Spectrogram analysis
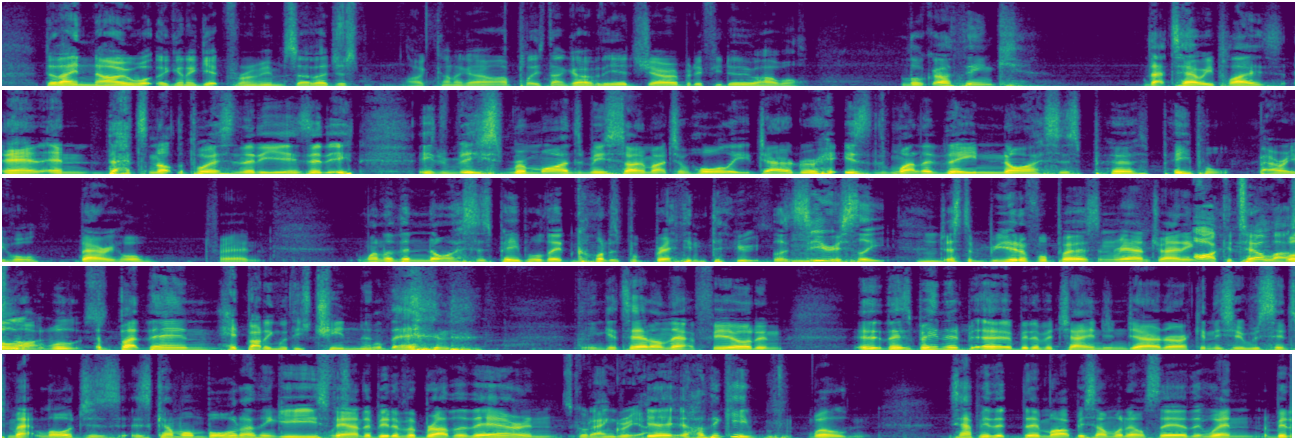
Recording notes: Live from the Jayco tent at Hawkesbury Lifestyle & Leisure show.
